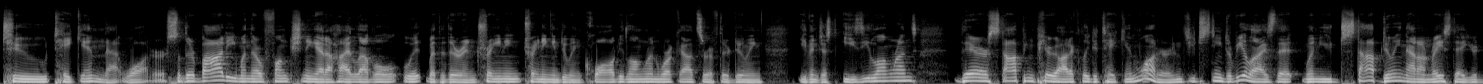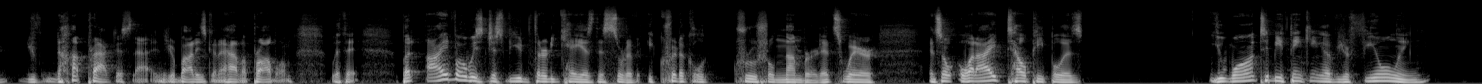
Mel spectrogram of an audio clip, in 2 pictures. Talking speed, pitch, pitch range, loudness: 210 wpm, 120 Hz, 115-140 Hz, -22 LUFS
